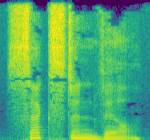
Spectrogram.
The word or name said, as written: Sextonville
